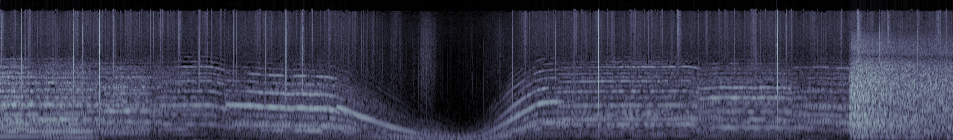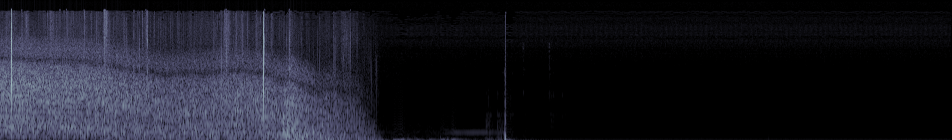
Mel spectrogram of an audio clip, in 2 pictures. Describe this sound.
adjusting the spped of a record
a record slowly coming to stop
record, pitchshift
